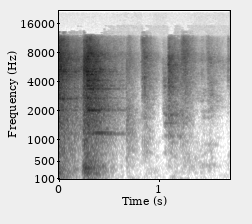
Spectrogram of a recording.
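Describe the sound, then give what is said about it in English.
A pot blown off by strong wind coming through an open door in a house tips over and strikes a hard surface with a loud ringing crash, followed by a few fainter clattering bumps as it rolls and settles. No one speaks. “It's really windy in my house and I have a door open. I think a pot just blew off.”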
